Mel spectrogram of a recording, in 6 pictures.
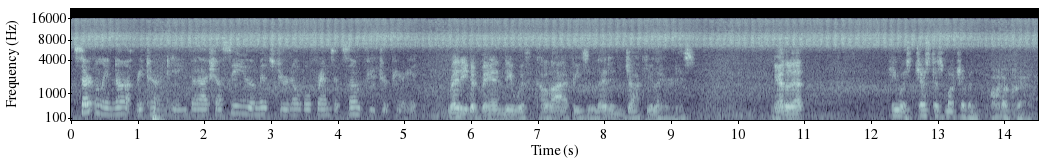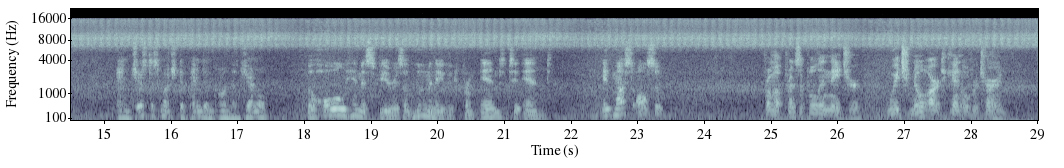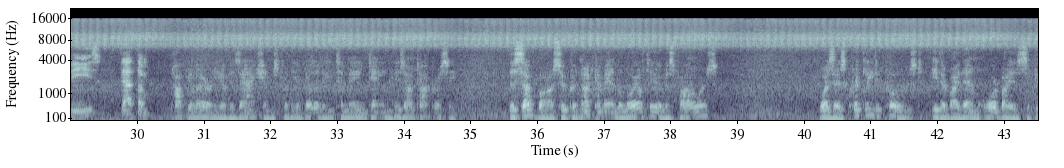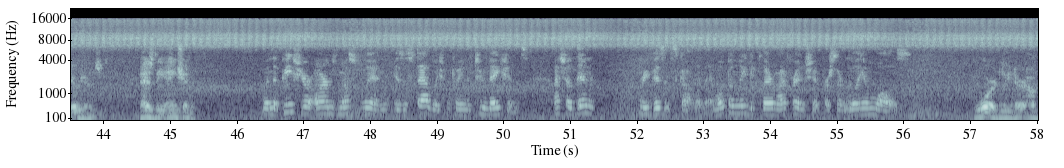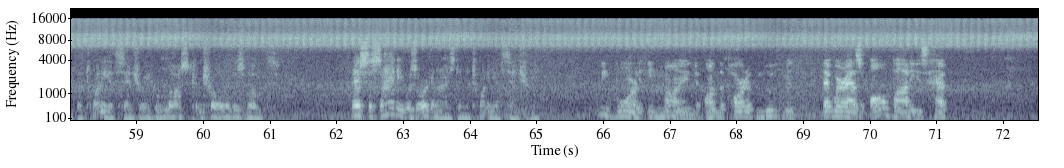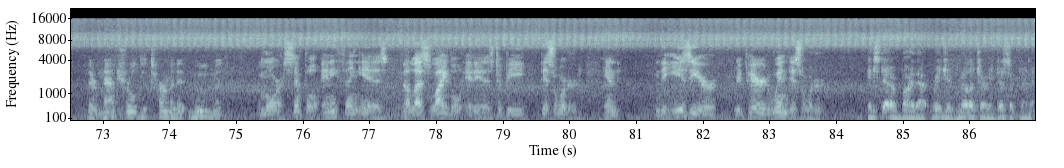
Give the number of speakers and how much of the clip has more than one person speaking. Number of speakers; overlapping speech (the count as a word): five, no overlap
